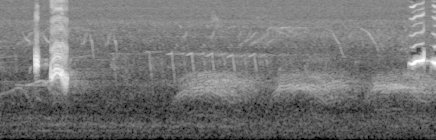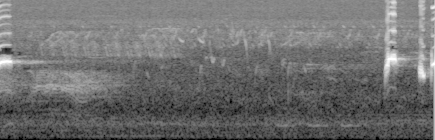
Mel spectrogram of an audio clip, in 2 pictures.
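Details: Red-vented bulbul calling: three short, sharp, bright notes, one near the start, one mid-way and one at the end, with faint low warbled phrases in between against an otherwise quiet background.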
